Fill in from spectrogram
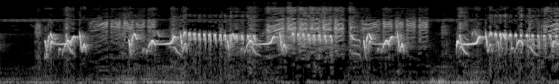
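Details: {'t': 'Lure recording of a red-headed prinia for trapping: phrases of sharp rising chirps followed by fast buzzy trills, repeated about every one to two seconds.'}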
